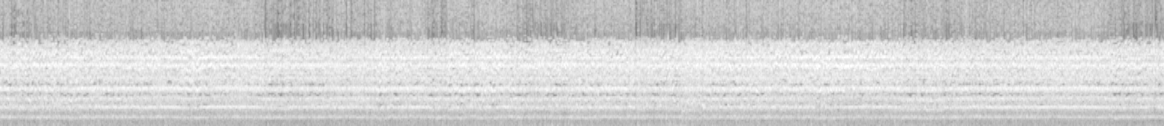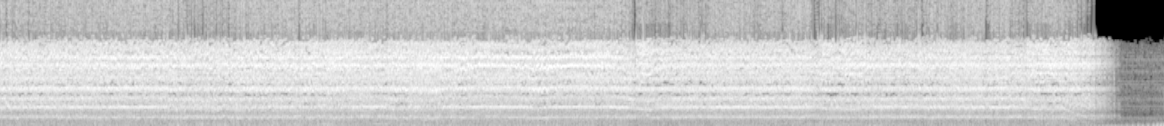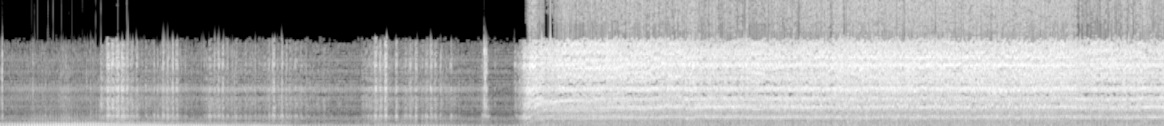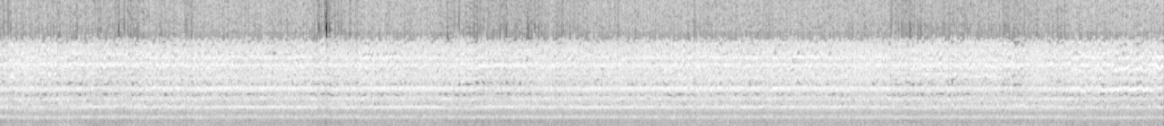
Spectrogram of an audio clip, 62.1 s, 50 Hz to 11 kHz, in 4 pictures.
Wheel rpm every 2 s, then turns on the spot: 220, 230, 230, 230, 220, 220, 220, 230, 230, 230, 230, 230, 230, 230, 230, 60, 10, 20, 10, 150, 230, 230, 230, 220, 230, 230, 230, 230, 230, 220, 220.
32-38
